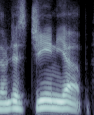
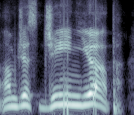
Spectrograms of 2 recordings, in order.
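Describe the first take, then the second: First: Said in the usual way. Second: Put-on slow, higher Australian accent; Australian slang. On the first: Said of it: "non-Australians don't even know what it means". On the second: Australian accent, teasing the chat about local slang. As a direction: lean into the Aussie twang, teasing. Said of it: "Which just means I'm winding you up".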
